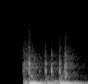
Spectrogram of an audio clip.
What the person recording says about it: This is a real wooden desk. Listen to that.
